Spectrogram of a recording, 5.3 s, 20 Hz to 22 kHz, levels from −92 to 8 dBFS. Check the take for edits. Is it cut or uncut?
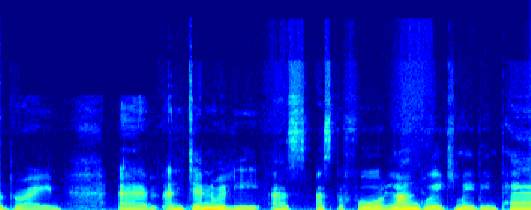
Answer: cut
